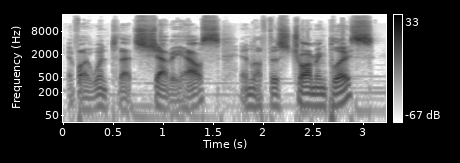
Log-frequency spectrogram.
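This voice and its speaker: A scornful young storybook lad, voiced by a man, foolish and sure of himself. The voice sits fairly low and sounds dismissive, over faint music. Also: normal speed, vocal fry, fairly bright tone. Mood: smug. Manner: dismissive, self-assured. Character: scornful, foolish young eldest son of a gardener.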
